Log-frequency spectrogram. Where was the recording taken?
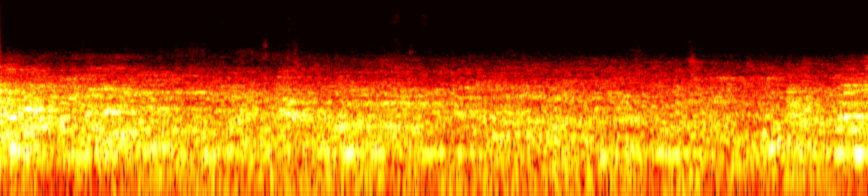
in a crowded indoor space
